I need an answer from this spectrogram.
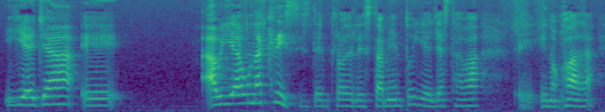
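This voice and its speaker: Middle-aged Colombian female voice coach, low-set voice, lively teaching delivery. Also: normal speed. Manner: expressive, acts out voices in anecdotes. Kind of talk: instructional talk.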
